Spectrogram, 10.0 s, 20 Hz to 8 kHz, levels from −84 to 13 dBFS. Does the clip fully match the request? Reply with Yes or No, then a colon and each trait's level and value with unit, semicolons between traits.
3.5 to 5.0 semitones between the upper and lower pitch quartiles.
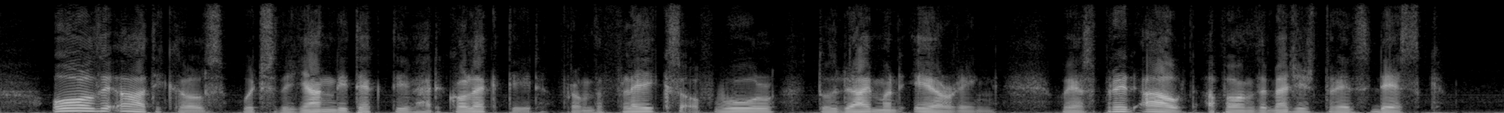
No: average, 3.0 semitones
